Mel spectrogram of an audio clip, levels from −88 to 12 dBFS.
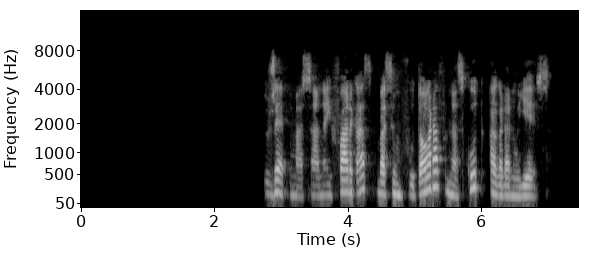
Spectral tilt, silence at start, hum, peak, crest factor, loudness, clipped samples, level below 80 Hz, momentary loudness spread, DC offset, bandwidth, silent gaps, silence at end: -4.5 dB/octave; 2.8 s; none; -2 dBFS; 22 dB; -20 LUFS; under 0.1%; -56 dBFS; 12 LU; under 0.1%; 8.2 kHz; 6.08-6.13 s; 0.45 s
